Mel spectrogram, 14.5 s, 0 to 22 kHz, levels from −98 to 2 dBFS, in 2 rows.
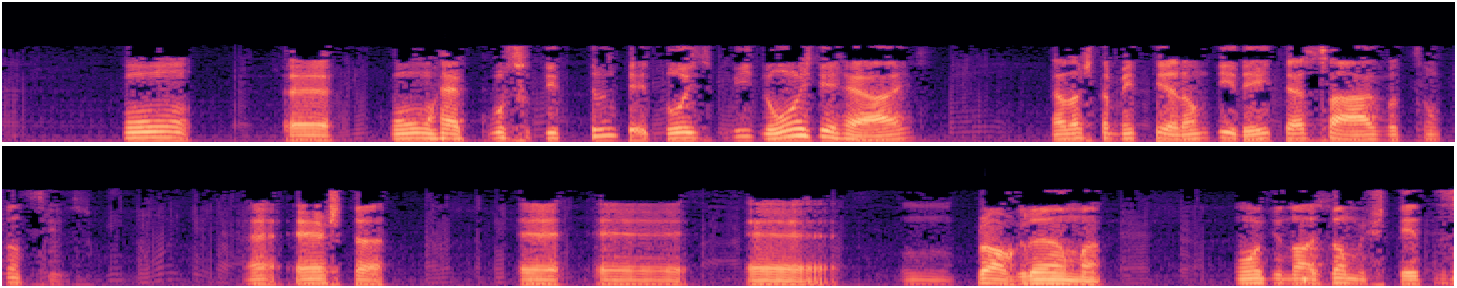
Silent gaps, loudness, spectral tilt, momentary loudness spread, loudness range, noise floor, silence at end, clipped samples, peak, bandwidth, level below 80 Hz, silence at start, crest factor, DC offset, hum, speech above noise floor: none; -16 LUFS; -4.5 dB/octave; 14 LU; 5 LU; -52 dBFS; 0 s; under 0.1%; 0 dBFS; 6.2 kHz; -32 dBFS; 0.6 s; 16 dB; under 0.1%; none; 36 dB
